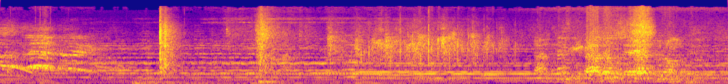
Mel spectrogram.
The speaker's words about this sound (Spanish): Impresionante el aplauso en el interior de la Basílica Mercedaria.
